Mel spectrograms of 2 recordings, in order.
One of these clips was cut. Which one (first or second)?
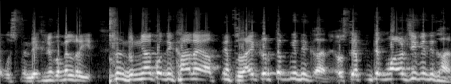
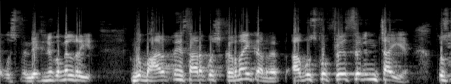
first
